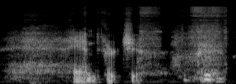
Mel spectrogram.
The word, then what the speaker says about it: handkerchief: Handkerchief. The I always D is silent. I forget that there's a D in handkerchief.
